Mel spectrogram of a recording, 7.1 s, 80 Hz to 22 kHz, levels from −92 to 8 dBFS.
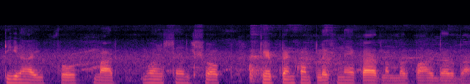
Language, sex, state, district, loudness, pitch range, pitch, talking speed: Hindi, female, Bihar, Darbhanga, -29 LUFS, 105-125 Hz, 115 Hz, 50 wpm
